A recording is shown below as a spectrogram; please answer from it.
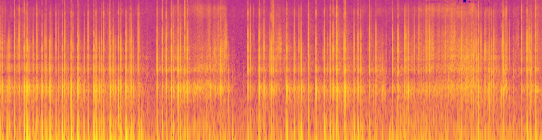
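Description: Long acrylic stiletto nails trace, tap and scratch the glossy paper cover of a solid paperback novel. Quick, dense clicks and crackling scratches run almost continuously for about eleven seconds, easing briefly near the middle before picking up again.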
